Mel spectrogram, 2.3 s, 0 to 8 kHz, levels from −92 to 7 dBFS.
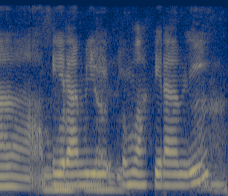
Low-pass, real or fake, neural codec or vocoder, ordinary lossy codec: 7.2 kHz; fake; codec, 16 kHz, 2 kbps, X-Codec, HuBERT features, trained on general audio; AAC, 48 kbps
